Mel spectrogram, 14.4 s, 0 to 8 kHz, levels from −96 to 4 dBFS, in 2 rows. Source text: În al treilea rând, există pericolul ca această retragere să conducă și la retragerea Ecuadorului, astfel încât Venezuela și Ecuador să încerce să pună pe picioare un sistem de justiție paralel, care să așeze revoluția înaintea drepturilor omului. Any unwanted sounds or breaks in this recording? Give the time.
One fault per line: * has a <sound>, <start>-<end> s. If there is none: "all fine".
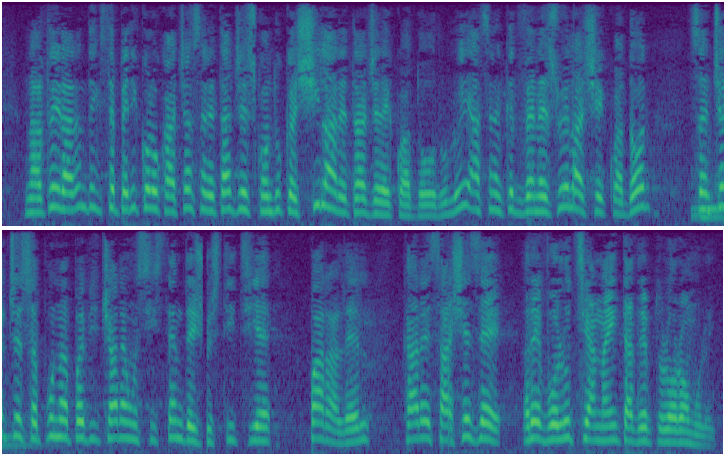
* has a dropout, 9.2-9.3 s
